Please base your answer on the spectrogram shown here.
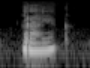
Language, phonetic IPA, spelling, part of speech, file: Polish, [ˈɡrajɛk], grajek, noun, LL-Q809 (pol)-grajek.wav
